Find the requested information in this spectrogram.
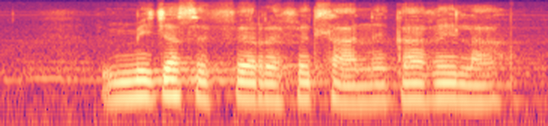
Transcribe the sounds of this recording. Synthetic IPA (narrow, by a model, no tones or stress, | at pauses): m̩mɪt͡ʃʼasɪfɛrɛfɪɬʰanɛkʼaɣɛːla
